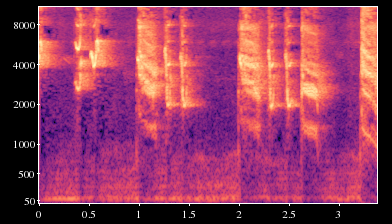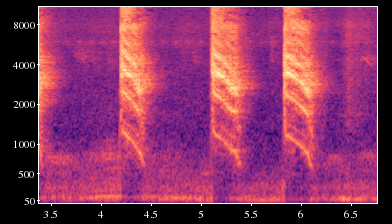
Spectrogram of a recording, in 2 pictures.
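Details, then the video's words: Long-tailed shrike (cendet bondol) song: harsh chattering phrases, then a series of loud descending whistled sweeps roughly every second, over low background hum. "Suara merdu burung cendet bondol"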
